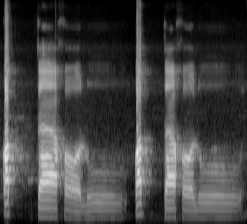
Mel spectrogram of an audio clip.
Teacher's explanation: Jadi dal yang bersukun ini seolah-olah tidak ada, langsung masuk ke dal yang berharokat dan langsung masuk ke tasdid. Qad dakholu, ya, jadi dal yang pertama seolah-olah hilang.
